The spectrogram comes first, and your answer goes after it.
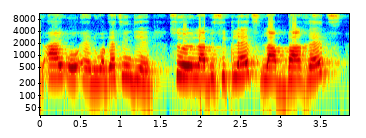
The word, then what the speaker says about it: bicyclette: Having word end with E-T-T-E. It's pronounced as et. So we have la bicyclette.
